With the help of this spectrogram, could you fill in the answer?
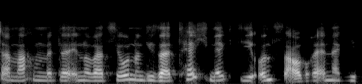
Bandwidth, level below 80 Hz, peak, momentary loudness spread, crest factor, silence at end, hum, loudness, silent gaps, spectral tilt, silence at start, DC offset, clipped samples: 7.8 kHz; -58 dBFS; -2 dBFS; 7 LU; 20 dB; 0.05 s; none; -23 LUFS; none; -6.5 dB/octave; 0 s; under 0.1%; under 0.1%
